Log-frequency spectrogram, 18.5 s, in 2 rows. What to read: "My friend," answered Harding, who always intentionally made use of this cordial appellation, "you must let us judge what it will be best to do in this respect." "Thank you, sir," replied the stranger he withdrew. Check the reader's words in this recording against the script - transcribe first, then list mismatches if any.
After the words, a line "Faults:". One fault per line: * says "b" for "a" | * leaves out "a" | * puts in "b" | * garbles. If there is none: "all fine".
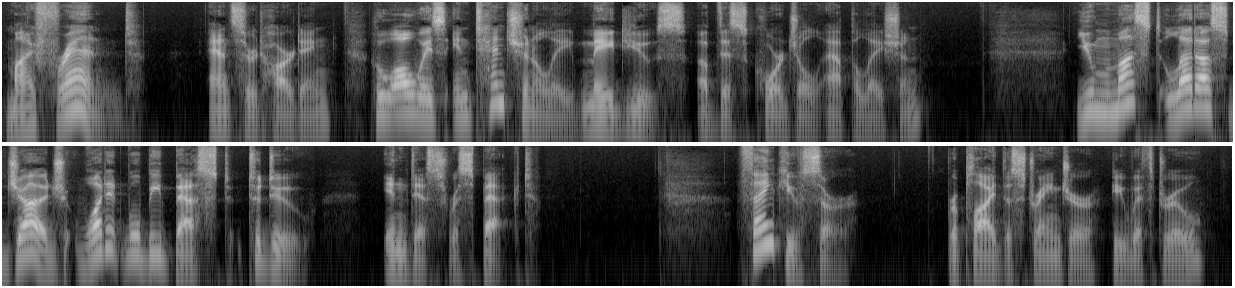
"My friend," answered Harding, who always intentionally made use of this cordial appellation, "you must let us judge what it will be best to do in this respect." "Thank you, sir," replied the stranger he withdrew.
Faults:
all fine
